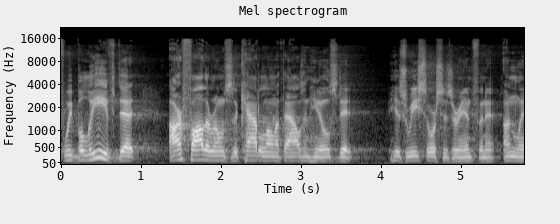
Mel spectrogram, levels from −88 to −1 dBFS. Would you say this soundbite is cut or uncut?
uncut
